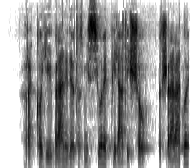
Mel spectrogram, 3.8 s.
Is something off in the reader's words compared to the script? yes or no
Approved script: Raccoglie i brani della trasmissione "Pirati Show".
yes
